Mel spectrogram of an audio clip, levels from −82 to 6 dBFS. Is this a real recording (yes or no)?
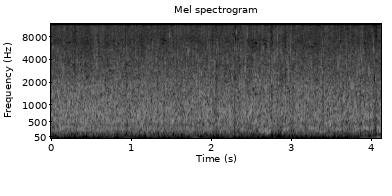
yes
